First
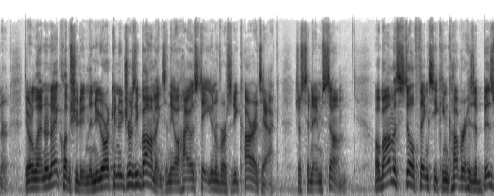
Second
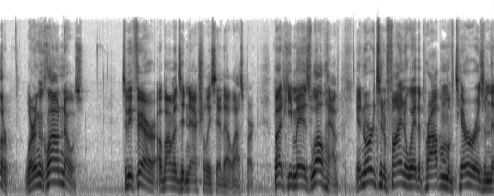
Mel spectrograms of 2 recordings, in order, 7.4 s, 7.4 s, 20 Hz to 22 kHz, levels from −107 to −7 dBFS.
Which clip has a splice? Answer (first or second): second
